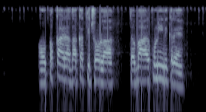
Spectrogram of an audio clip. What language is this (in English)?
Od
